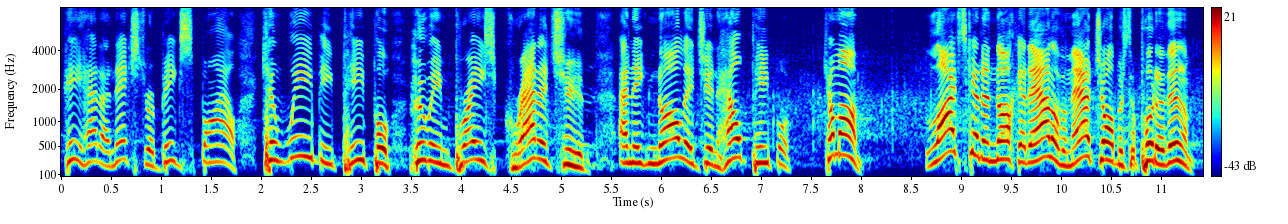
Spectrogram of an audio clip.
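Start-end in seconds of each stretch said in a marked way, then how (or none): 2.0-11.4 louder, rising preacher's exhortation; preaching at full force. Acted. Pastor urging the church to lift people up, louder preaching. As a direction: drive it home to the congregation. Pastor rallies congregation to gratitude.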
